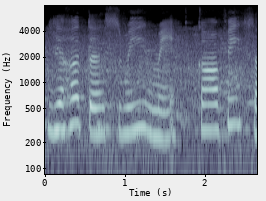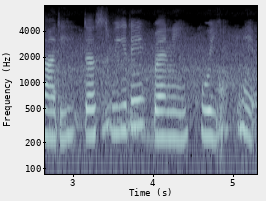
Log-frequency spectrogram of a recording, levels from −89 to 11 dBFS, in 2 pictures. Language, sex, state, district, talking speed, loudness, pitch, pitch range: Hindi, female, Madhya Pradesh, Dhar, 100 wpm, -16 LUFS, 265 Hz, 240-285 Hz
